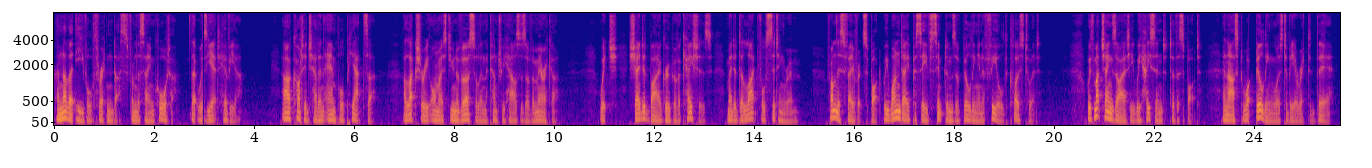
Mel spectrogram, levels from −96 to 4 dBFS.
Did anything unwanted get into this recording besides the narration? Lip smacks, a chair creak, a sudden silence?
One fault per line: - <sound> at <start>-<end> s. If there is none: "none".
- dropout at 3.0-3.0 s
